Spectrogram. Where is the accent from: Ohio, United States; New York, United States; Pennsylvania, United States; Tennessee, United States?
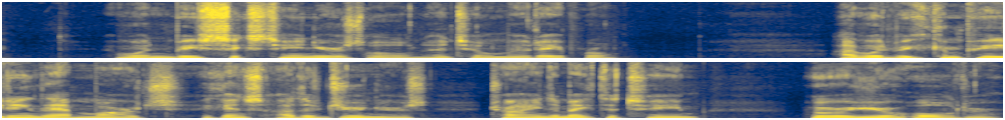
Pennsylvania, United States; Pittsburgh; my hometown Pirates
